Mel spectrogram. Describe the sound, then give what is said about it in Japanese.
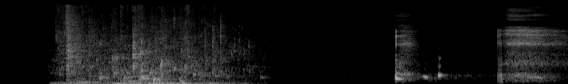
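Bath water surging and spilling over as two people get into a tub together: a long rushing wash of water, a pause, a few short splashes, then another burst of sloshing water. “二人で入るとお湯が溢れちゃうね。”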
